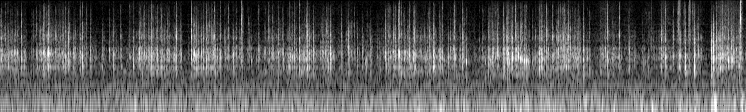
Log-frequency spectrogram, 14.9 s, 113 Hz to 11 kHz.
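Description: A hand with long dark nails types with fingertips and nails on an RGB mechanical typewriter-style keyboard with round plastic, chrome-rimmed keycaps. Dense, steady clicking runs for about fifteen seconds, with short crisp taps centred in the mid range around 1 kHz and brighter clacks on top. A few louder strikes come near the end.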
